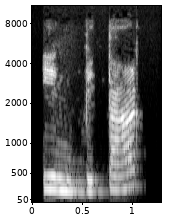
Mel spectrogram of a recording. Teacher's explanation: Н може вимовлятися як м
